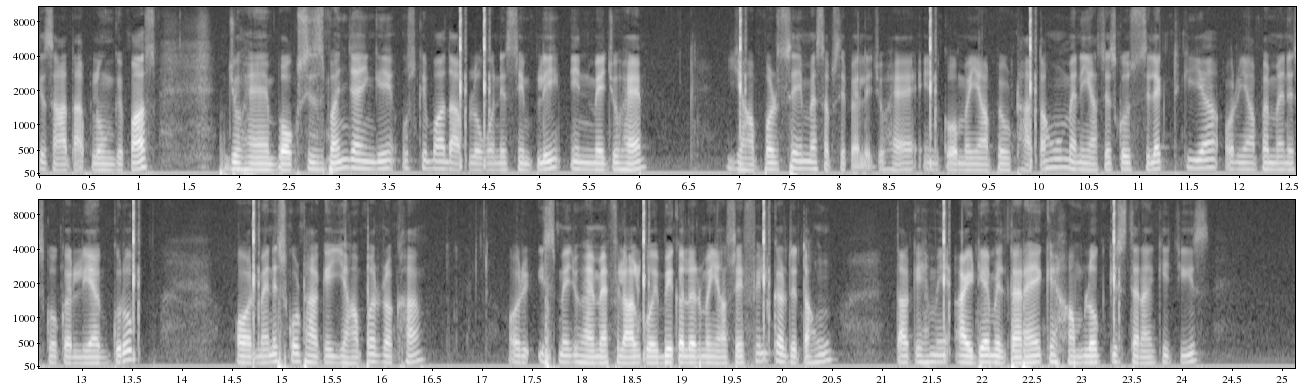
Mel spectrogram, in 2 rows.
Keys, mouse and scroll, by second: 4.4 click, 5.1 F3, 7.2 click, 7.4 F2, 9.1-11.0 drag, 17.0 shift+Page_Up, 18.5 click, 19.0 F3, 21.8 click, 22.2 F3, 23.0 F2, 24.6-25.1 drag.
